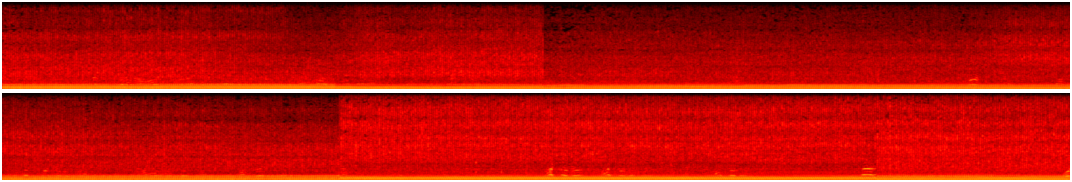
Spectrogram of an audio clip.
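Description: Small engine-driven water pump running steadily, pumping floodwater out of flooded basements. Voices are faint in the background.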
